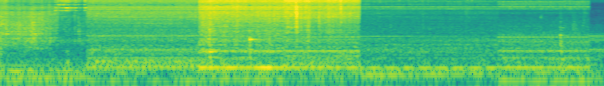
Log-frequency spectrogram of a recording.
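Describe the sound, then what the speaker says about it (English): Tofu simmering in a cashew korma sauce, a steady soft sizzle and bubbling patter that swells louder midway then settles back, close by with no talk. "I'm going to simmer some tofu in it"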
